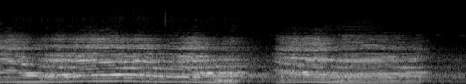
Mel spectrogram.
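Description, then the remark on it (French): Two long, deep bellows follow one another, each a loud, drawn-out moaning roar with rich harmonics, separated by a brief pause; no one speaks. It is a red deer stag roaring during the rut to attract females, in the Préalpes d'Azur regional nature park. “Le brame du cerf, on l'entend fin octobre, à peu près.”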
